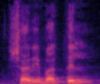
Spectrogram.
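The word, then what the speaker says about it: شَرِبَتِ ال: Now in order to pronounce them, the first sukoon will always get a kasra. Temporary. Now pronouns. Sharibatil. Then you can, from T you can go to Al.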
